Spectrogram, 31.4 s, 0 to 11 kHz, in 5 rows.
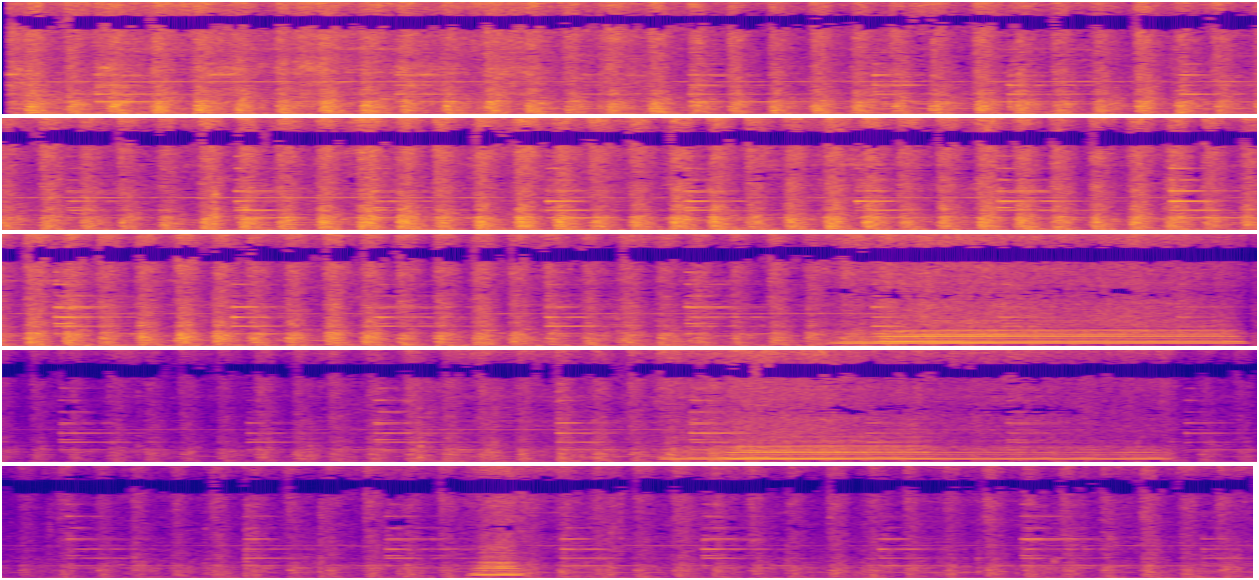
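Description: Strasburg Rail Road No. 89, a 2-6-0 steam locomotive, chuffing with a rapid, steady beat of exhaust. About 17 seconds in, its steam whistle sounds two long blasts and then a short one, the opening of the long-long-short-long grade-crossing signal. After the first blast the chuffing is softer.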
